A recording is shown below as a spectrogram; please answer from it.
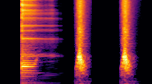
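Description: Cartoon sound effects as an animated title appears: a short pitched ringing sound that dies away quickly, then two quick pops about two-thirds of a second apart.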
